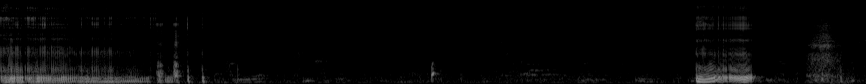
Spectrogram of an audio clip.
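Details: Cara, a sleeping fox red Labrador Retriever puppy, snores indoors with a low, rough, rumbling breath at the start, then a quiet stretch with a few soft clicks and a short louder burst near the end.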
